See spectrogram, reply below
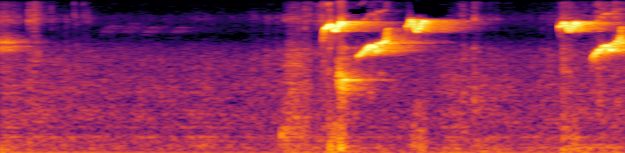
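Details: Cinereous tit (gelatik batu) lure call: after a quiet start, a clear phrase of high whistles stepping down to lower notes, then another pair begins near the end.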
